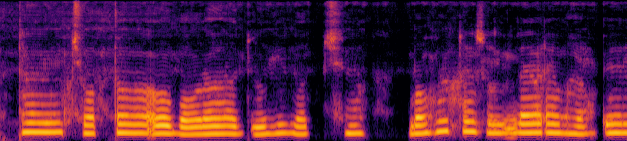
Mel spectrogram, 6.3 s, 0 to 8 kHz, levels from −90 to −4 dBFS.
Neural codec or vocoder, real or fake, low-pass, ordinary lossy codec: codec, 16 kHz, 4 kbps, FunCodec, trained on Chinese and English, 50 frames a second; fake; none; none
